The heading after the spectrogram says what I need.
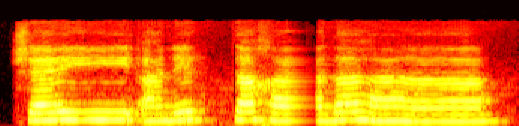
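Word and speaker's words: شَيْئًا ٱتَّخَذَهَا: the small noon afterwards, the rule is that if there is a small noon and beforehand there's this Hamza or Alif, then we don't prolong that. So we just say Shay a nitta, okay? Shay a nitta khadaha, like that.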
